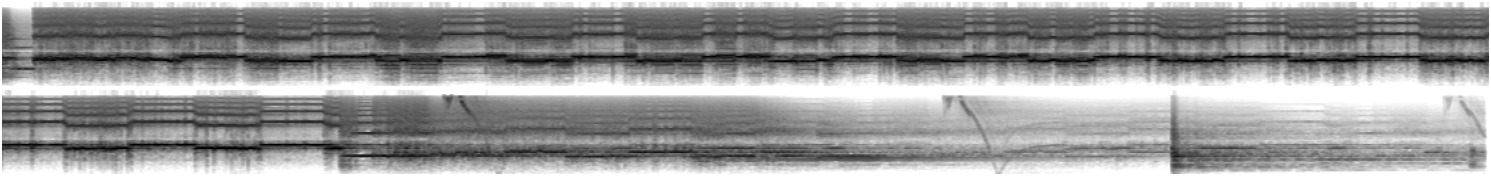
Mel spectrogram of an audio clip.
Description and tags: hi-passed bass, with lot of distorsionit "scream like a bastard"if i well remember was modulated by a square lfothis long version have a strange filtered tail- WARNING! this sound is very loud! -I needed aggressive sounds, so I have experienced various types of distortion on sounds like basses, fx and drones.Just distorsions and screaming feedbacks, filter and reverbs in some cases.
terror, soundtrack, heavy, noir, electro, distorsion, punch, horror, bass, warning, feedback, scream, annoying, hard, experiment, bad, dark, film, score, scary, illbient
